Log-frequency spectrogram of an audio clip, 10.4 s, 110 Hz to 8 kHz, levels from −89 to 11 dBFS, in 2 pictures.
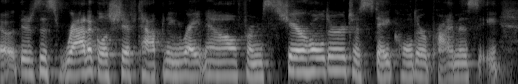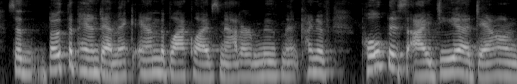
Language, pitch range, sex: English, 165-205 Hz, female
